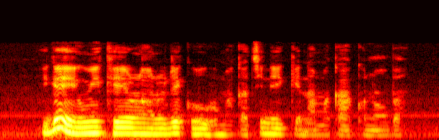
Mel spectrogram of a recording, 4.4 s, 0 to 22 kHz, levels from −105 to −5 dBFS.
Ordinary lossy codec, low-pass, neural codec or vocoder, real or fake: none; 7.2 kHz; none; real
